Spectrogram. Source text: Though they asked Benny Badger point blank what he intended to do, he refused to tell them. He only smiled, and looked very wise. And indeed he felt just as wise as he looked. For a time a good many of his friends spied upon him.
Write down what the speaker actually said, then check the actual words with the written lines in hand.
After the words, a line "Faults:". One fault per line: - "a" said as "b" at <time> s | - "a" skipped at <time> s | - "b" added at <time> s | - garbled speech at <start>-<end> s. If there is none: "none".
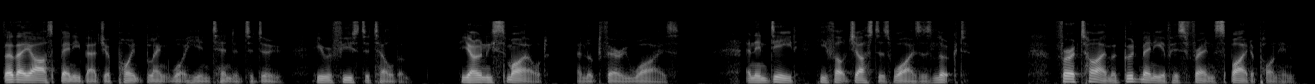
Though they asked Benny Badger point blank what he intended to do, he refused to tell them. He only smiled, and looked very wise. And indeed he felt just as wise as looked. For a time a good many of his friends spied upon him.
Faults:
- "he" skipped at 9.3 s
